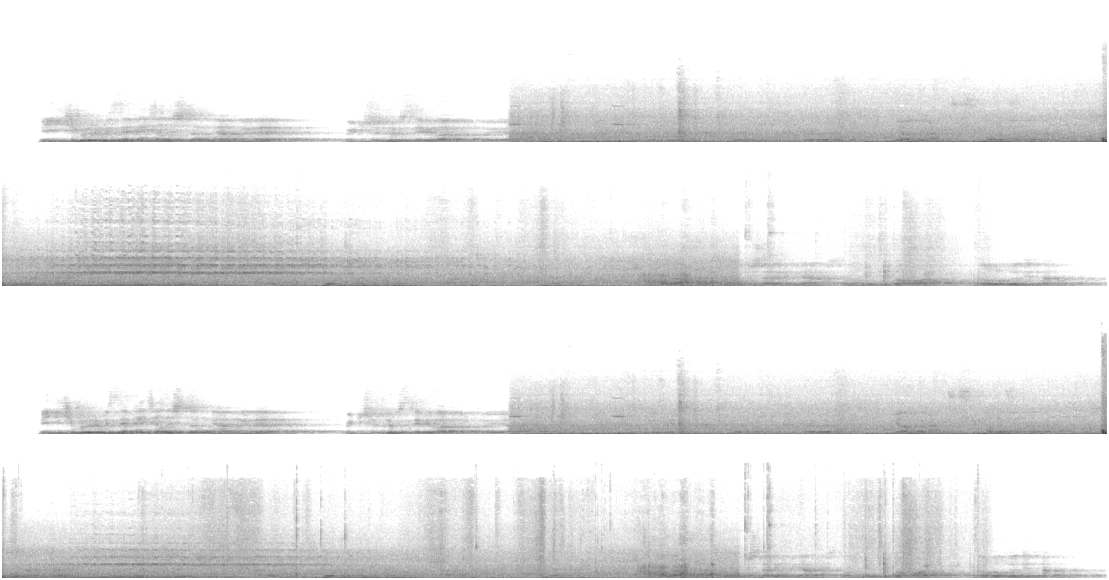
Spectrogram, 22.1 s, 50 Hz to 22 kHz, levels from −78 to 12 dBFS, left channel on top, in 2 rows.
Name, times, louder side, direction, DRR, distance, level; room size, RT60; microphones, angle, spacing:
voice 1, 0.4-2.8 3.4-8.4 8.9-10.4 10.7-11.7 12.1-12.9 13.6-16.7 17.5-20.3 20.8-21.5, right 1 dB, 45° right, -3 dB, 3.7 m, -37 dB
sound 1, 5.1-18.4, equal, ahead, 0.7 m, -32 dB
sound 2, 11.0-16.2, left 6 dB, 65° left, 1.6 m, -38 dB
sound 3, 11.0-11.5 12.4-20.9, right 2 dB, 90° right, 1.3 m, -36 dB
30.0 x 21.5 x 4.9 m, 2.2 s
head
